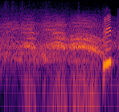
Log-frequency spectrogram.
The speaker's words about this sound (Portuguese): Acho que os aplausos são para outra pessoa.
